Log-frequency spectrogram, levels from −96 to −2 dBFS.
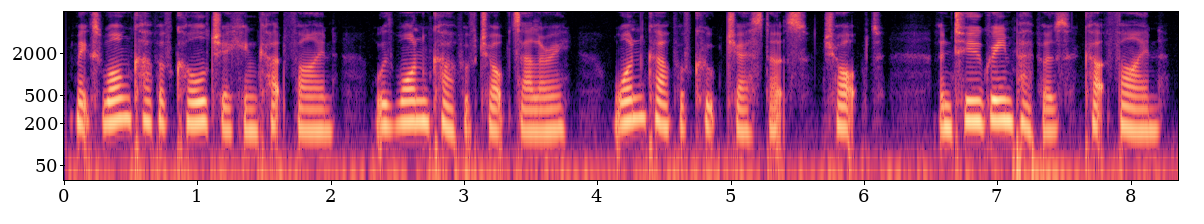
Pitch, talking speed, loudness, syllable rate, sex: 185 Hz, 185 wpm, -19 LUFS, 5.3 syllables/s, female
